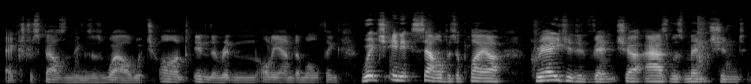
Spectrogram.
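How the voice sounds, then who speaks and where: A man's voice: medium pitch, moderate pace, hardly any pauses, sharp tone. A man hosting a vlog as a game master, explaining casually in a rambling, emphatic way and repeating words for emphasis. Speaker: game master and vidcast host.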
